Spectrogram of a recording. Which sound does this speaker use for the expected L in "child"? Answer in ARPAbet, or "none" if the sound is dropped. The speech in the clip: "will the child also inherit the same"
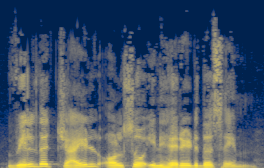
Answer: L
